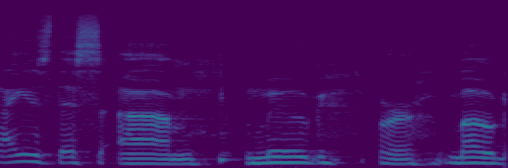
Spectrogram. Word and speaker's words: Moog: And I use this Moog, or Moog is the correct pronunciation, but I like to say Moog, so I'm going to call it a Moog, control pedal, and it's a beast.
